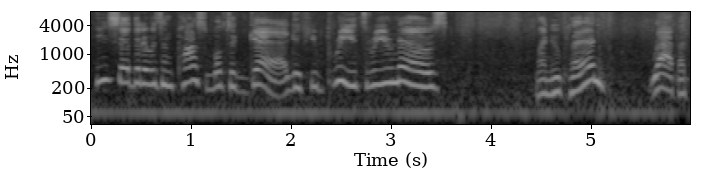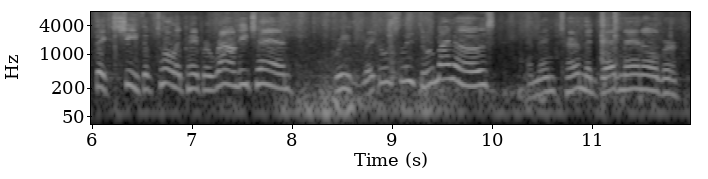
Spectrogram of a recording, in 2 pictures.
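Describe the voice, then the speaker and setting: A man's voice: high voice, animated, moderate pace, background noise. An actor playing a bitter, deluded blind man who tells his story in a theatrical, self-righteous audio drama monologue. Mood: frantic, horrified.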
